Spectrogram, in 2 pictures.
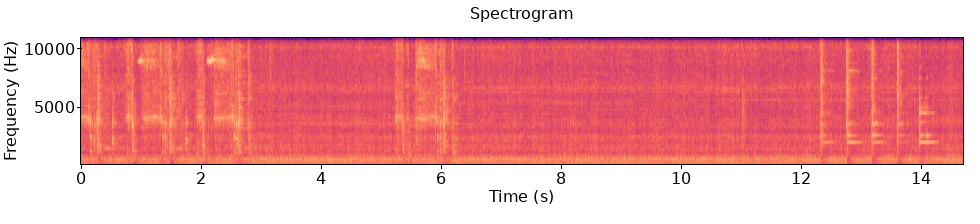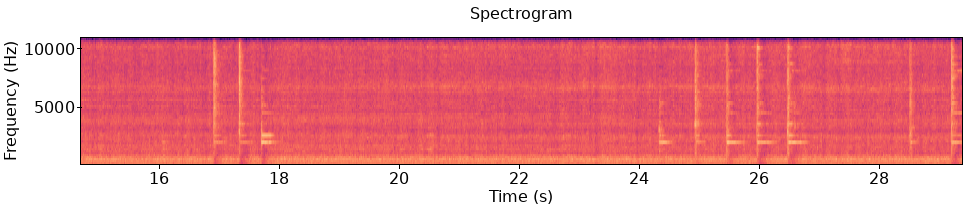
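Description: Steady motor hum of a hydraulic forging press's power unit running. Bright metallic clinks and taps of steel on steel ring out in clusters: in the first few seconds, twice mid-way, and again near the end.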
